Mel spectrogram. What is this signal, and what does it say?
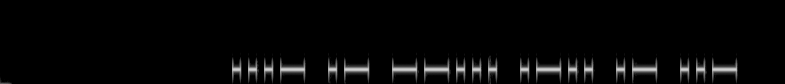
Morse code, heard as a keyed tone, about 15 wpm, 700 Hz. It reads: VA7LAU
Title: DXCC-100 Call Signs - 6 Characters - 15wpm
